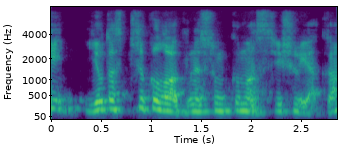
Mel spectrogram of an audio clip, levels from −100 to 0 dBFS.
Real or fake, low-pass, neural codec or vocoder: fake; 7.2 kHz; codec, 16 kHz, 4.8 kbps, FACodec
